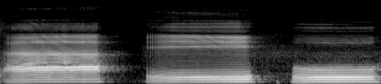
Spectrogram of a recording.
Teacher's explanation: Jadi yang pertama makhraj jauf, ya, dia keluar dari kerongkongan, lost, tidak ada stop dimanapun, lost, a, i, u, ya, fungsinya memanjangkan bacaan.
